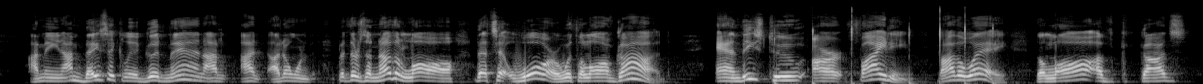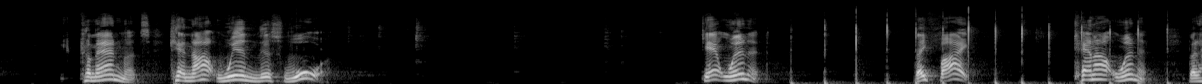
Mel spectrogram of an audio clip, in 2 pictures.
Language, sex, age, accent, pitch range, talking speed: English, male, 60-79, American, 125-185 Hz, 125 wpm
